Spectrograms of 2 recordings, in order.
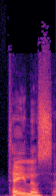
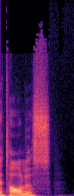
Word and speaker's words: Talus: Och amerikanska Talus eller Talus beroende på hur man vill uttala det.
